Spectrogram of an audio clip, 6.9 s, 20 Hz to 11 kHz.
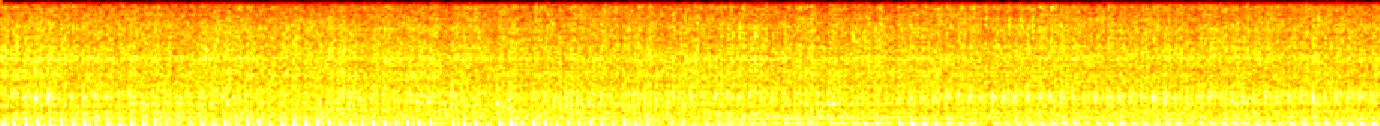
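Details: Single-cylinder dirt bike after a top-end rebuild, refired after the fuel squirt was restored and idle speed adjusted; steady idle around 200 beats a minute, no misses, settling evenly; normal idle.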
